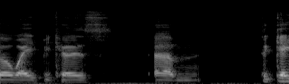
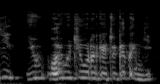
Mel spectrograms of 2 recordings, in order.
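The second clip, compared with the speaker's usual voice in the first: fast mock disbelief; 12 semitones higher, faster than usual. Randall mocking Dante, retold.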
